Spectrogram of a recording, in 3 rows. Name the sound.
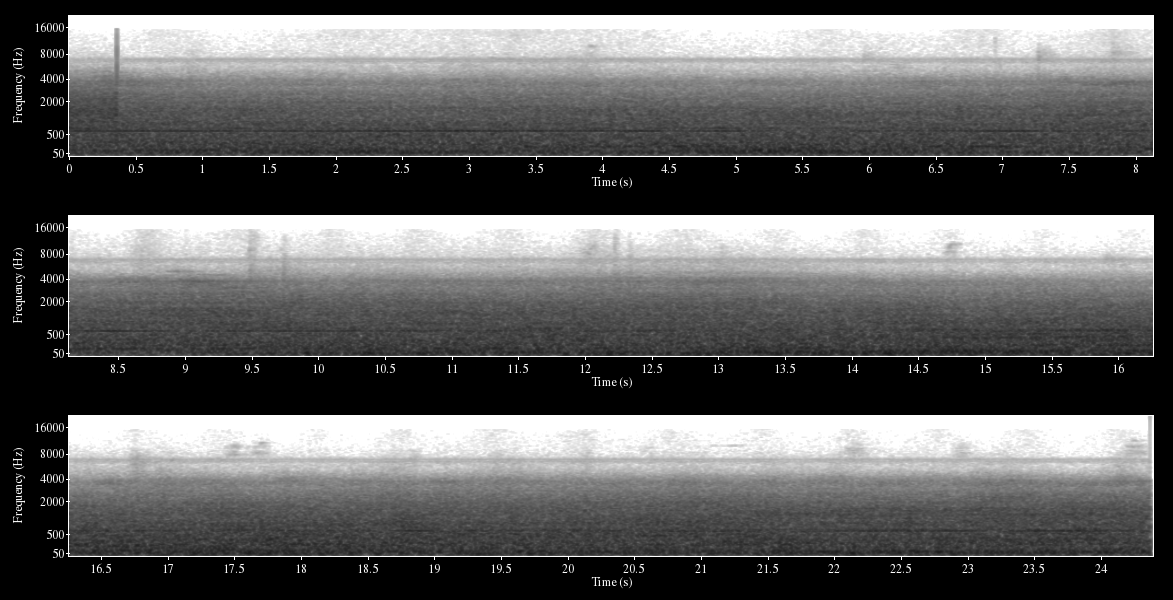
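airplane taking off from runway 5 right at Raleigh-Durham airport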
